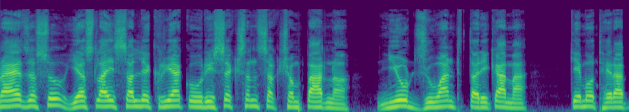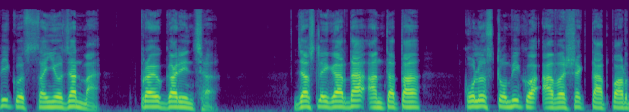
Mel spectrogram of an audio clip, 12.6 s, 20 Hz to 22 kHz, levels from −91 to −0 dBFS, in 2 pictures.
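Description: Nothing stood out on listening to this speech recording.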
